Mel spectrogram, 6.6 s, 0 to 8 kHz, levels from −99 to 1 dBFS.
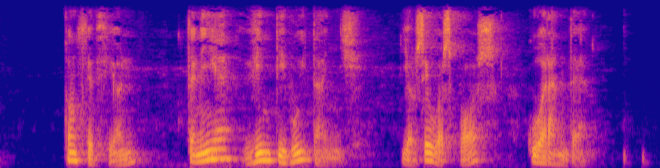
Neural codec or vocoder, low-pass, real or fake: none; 7.2 kHz; real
